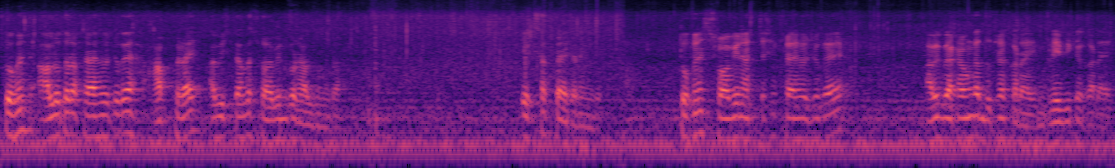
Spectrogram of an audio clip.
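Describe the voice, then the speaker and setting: A man's voice: mid-range voice, fast talker, long pauses, background noise. Chatty man narrating home cooking. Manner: chatty, step-by-step, keeps saying "friends". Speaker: cooking vlogger. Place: home kitchen.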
